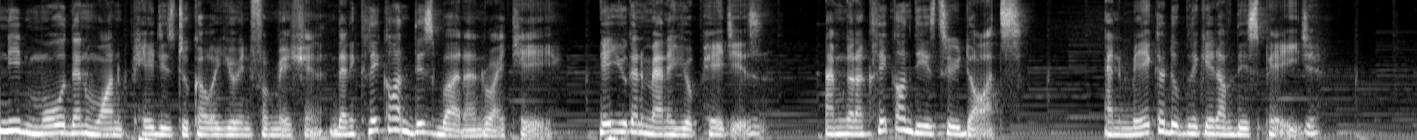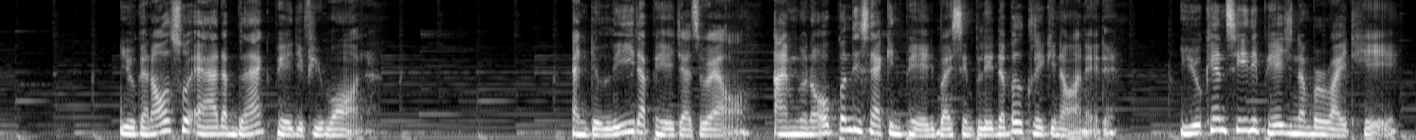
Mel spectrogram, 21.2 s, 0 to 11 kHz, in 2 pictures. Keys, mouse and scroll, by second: 2.9 click, 3.4 middle click, 6.9 middle click, 6.9 click, 10.0 click, 12.5 click, 14.7 click.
